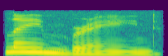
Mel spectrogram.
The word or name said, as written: lamebrained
